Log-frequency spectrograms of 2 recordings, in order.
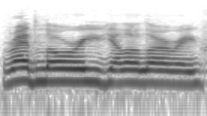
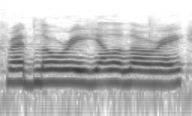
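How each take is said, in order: No difference in how they are said.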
